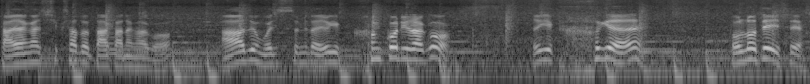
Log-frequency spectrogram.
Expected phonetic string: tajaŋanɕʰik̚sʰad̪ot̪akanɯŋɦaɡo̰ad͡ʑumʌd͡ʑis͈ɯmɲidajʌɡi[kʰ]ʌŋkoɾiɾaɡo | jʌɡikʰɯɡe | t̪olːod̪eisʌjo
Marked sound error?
no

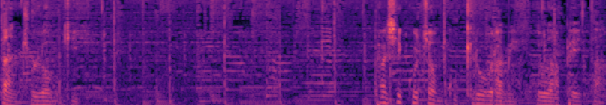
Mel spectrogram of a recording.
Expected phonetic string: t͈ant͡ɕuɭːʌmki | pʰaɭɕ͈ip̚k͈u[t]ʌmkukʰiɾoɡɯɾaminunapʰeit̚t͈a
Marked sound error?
yes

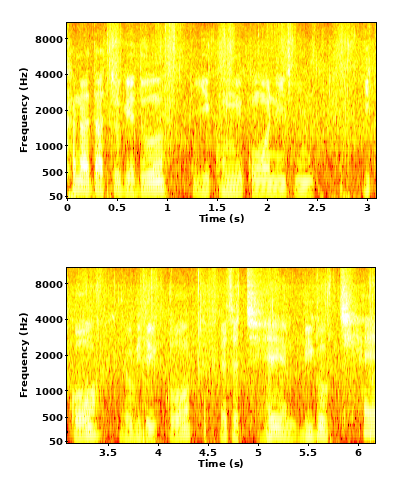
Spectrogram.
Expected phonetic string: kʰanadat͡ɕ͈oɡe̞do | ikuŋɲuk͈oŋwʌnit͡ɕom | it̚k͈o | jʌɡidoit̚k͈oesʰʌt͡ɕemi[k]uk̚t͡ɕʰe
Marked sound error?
yes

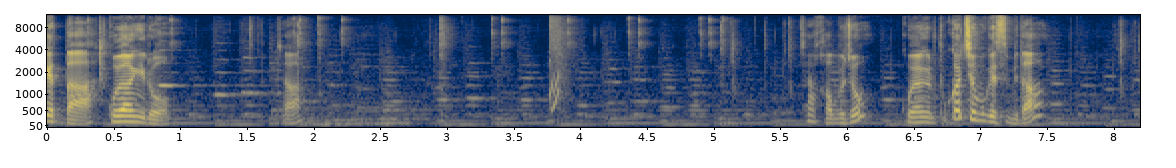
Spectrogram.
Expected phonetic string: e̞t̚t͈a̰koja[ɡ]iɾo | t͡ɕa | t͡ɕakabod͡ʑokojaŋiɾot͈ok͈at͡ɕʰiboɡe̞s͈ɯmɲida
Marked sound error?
yes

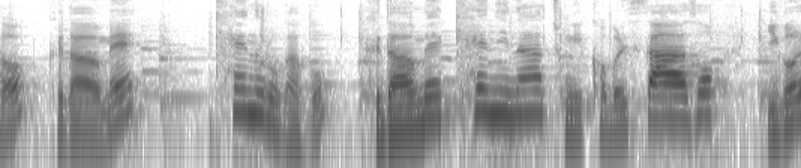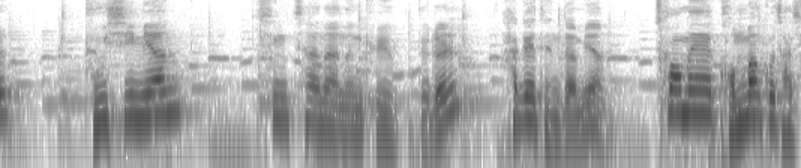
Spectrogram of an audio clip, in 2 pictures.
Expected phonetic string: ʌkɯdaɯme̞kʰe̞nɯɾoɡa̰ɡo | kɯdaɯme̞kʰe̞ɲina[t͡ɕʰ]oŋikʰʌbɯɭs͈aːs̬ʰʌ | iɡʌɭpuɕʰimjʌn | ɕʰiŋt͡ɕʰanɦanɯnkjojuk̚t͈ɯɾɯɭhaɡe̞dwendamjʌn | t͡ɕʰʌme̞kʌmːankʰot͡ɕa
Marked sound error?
yes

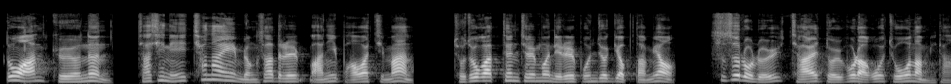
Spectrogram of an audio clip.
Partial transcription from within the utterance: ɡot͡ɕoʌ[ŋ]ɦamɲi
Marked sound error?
yes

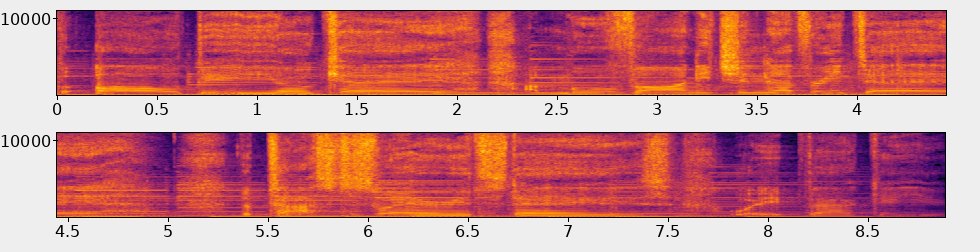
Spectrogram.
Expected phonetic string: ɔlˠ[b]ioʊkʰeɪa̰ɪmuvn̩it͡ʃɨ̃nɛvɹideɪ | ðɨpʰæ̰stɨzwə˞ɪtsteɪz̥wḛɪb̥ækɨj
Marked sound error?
no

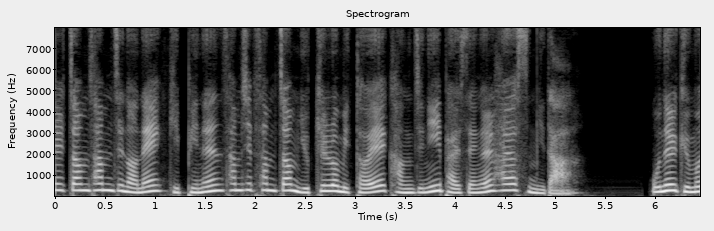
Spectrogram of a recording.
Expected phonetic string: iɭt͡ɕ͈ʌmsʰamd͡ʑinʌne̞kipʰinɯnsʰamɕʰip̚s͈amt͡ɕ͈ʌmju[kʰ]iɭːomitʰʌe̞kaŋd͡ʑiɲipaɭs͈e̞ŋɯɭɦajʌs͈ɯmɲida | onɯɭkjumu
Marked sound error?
no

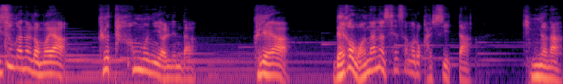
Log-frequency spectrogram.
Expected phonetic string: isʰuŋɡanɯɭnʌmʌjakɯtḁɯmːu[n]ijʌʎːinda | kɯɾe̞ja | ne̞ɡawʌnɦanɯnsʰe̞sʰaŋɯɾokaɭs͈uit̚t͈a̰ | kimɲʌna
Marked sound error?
yes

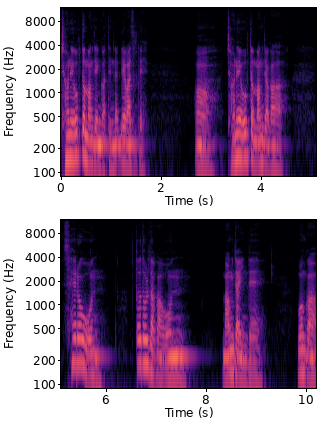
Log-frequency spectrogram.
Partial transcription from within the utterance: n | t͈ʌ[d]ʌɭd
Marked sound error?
no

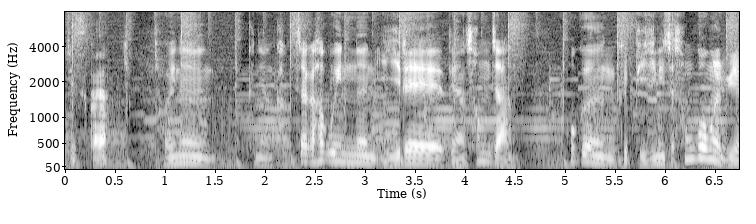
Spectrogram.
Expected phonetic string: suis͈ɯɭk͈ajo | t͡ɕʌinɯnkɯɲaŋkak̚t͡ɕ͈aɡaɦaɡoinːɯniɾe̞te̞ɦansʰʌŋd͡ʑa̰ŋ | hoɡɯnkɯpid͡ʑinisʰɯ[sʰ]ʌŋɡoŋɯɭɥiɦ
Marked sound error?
no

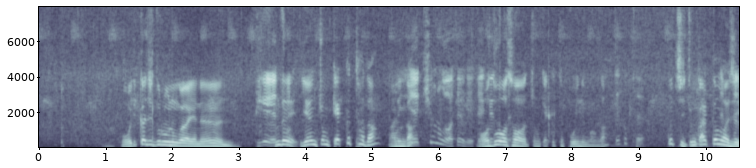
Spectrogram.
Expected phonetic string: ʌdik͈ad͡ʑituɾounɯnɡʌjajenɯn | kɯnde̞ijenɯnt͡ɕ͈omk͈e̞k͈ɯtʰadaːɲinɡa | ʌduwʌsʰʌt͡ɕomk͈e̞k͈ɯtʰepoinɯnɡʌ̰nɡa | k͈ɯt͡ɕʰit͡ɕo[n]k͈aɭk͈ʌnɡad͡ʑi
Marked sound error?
yes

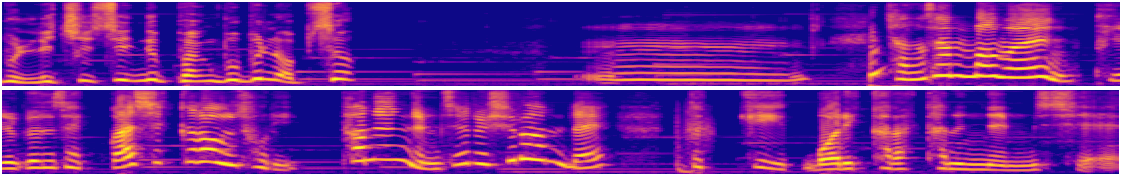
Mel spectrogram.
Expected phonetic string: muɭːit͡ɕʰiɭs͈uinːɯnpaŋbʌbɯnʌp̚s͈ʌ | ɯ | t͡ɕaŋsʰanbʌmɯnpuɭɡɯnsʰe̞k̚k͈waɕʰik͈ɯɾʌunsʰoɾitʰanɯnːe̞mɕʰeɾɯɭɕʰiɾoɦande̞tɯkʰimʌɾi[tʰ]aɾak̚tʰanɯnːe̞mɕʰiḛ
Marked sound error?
yes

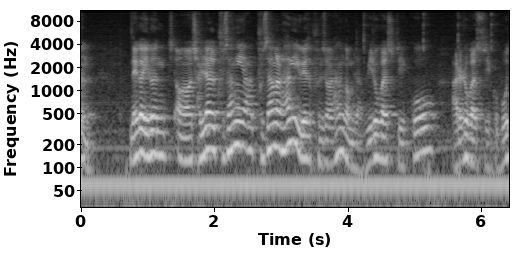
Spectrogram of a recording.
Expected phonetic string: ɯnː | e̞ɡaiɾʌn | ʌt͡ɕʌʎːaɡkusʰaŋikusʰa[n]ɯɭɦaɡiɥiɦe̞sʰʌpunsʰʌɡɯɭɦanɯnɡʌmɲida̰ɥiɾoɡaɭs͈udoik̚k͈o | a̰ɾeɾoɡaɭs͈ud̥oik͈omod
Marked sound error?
yes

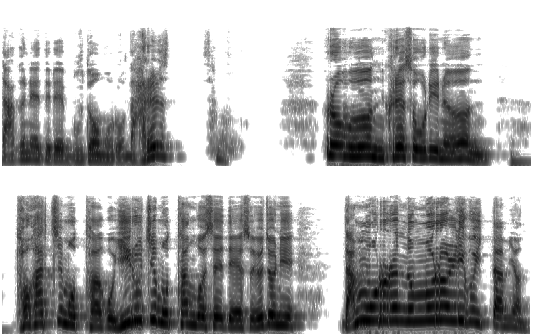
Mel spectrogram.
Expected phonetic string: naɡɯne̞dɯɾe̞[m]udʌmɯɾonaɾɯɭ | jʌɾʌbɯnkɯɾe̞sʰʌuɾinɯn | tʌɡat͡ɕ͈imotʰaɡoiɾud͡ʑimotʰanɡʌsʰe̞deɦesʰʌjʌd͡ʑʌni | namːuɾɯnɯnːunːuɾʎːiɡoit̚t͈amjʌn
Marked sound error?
no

